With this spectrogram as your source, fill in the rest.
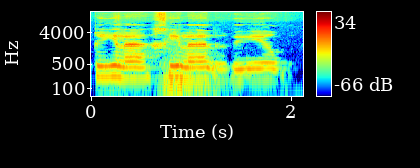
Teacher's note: isti'la jadi lemah ketika harakat kasrah ketika berada pada 3 huruf, yaitu ghin, kha, qaf.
